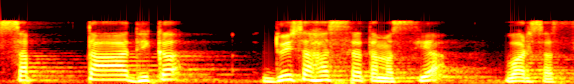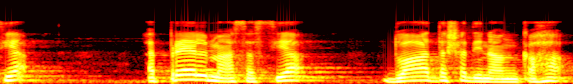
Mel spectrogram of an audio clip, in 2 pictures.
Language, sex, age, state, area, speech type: Sanskrit, male, 18-30, Uttar Pradesh, rural, spontaneous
